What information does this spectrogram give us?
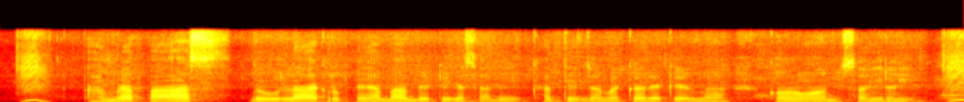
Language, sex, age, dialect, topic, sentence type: Bhojpuri, male, 18-24, Northern, banking, question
